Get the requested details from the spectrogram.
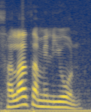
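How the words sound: The word for three begins with a th sound. This is the standard form. "মূলত সালাসা মিলিয়ন"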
